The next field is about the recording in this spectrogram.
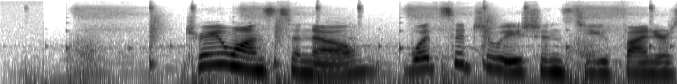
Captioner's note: voiceover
